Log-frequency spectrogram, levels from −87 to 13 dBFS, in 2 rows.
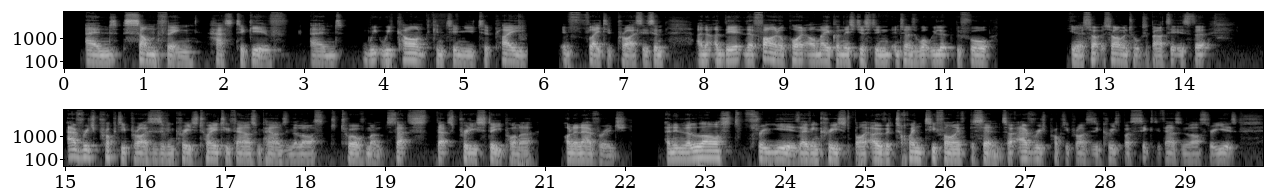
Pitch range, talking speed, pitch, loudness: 95-110 Hz, 190 wpm, 100 Hz, -23 LUFS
